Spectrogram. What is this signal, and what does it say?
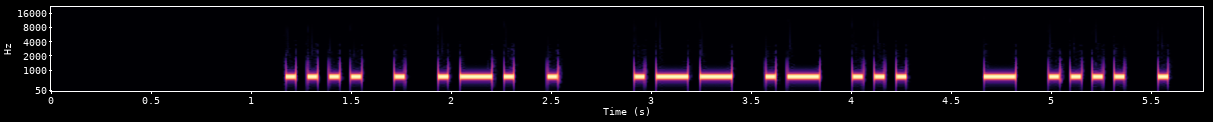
Morse code, heard as a keyed tone, about 22 wpm, 700 Hz. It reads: HERE WAS THE
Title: Sentences from Top 1500 Words 22wpm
